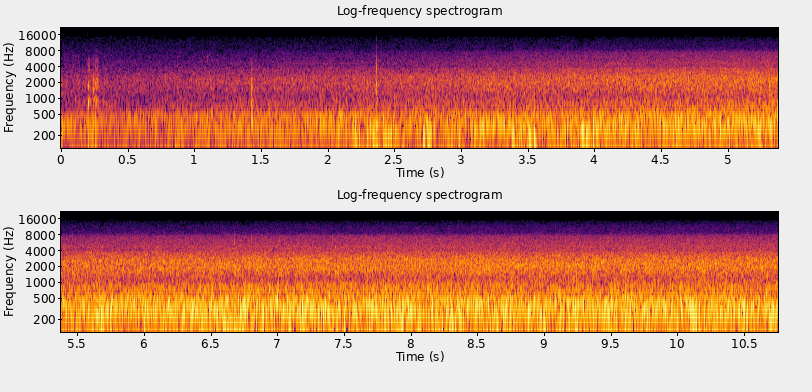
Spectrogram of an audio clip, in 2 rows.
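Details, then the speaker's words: 1960s GE window fan running on low after cleaning and oiling, with a damaged, rounded-off motor output shaft: steady low whoosh of air with no rattles, scraping or motor squeal; normal running. "Down to low. It seems like it's running pretty nicely now."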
